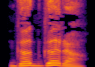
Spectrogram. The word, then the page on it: ಕಕ್ಕುಗುರು: kannada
